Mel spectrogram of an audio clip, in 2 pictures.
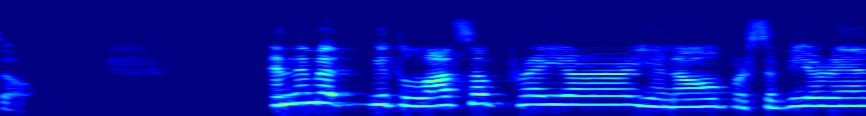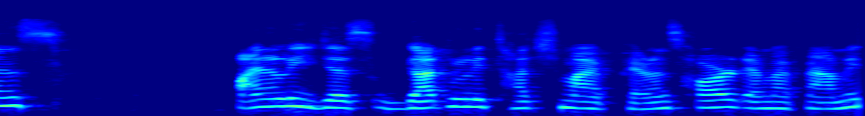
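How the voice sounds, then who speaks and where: A woman with an Indonesian accent speaks at a moderate pace with lively intonation and a fairly high pitch. The recording is very clean, with a silent background. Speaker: parishioner sharing her story. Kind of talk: personal testimony. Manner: halting.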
